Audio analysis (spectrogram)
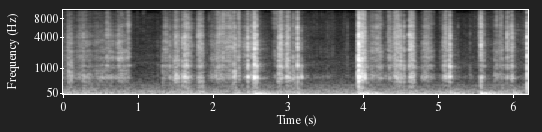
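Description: Short fingernails scratch along the end of an empty, hollow brown cardboard paper towel tube held on a desk, peeling off small leftover scraps of paper towel. A series of quick, dry scratching and tearing bursts sounds out, bright and papery with a hollow tone near 580 Hz. Brief silent pauses fall between the bursts.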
